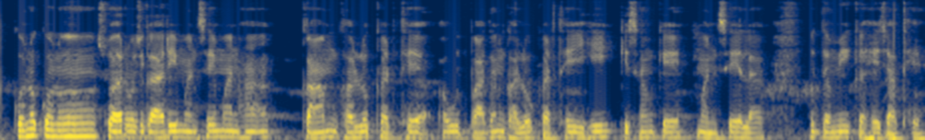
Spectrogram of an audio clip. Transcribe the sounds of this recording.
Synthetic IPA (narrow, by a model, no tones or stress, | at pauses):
koːnokoːnoswaɾoːd͡ʒɡaːɾimənsemənɦa | kaːmɡʱɐlõkəɾt̪ʰeɔːʊt̪̚paːd̪ənɡʱɐlõkɐɾt̪ʰeɦikɪsəmkemɐnsela | ʊd̪ːəmikɐɦed͡ʒaːt̪ʰeː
